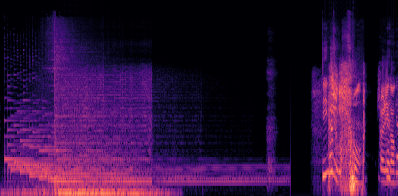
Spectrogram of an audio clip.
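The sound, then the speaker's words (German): A bright musical jingle gives way to a steady held tone, then a short silence before a sudden, loud, breathy sneeze, caused by dust stirred up while cleaning a desk. A voice follows with a brief laugh and a spoken apology. “Also tut mir leid, wenn ich ab und zu niese.”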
